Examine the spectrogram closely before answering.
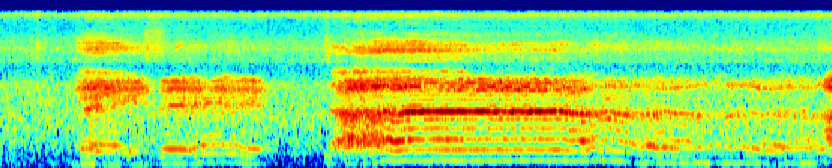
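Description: A man's voice singing unaccompanied in a slow chanting style, with two short phrases about a second in, then a long, steady held note from about three seconds in that tails off into wavering melisma.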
